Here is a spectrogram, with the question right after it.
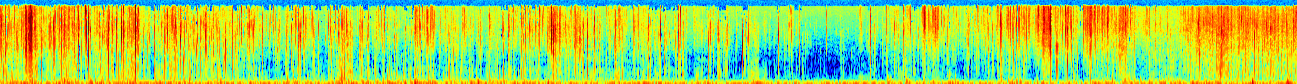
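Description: Clear plastic bubble wrap is bundled around a recorder while fingertips squeeze and pop the bubbles. Close, dense crinkling and crackling run throughout, with sharp, bright pops standing out over a low rumble of handling noise.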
